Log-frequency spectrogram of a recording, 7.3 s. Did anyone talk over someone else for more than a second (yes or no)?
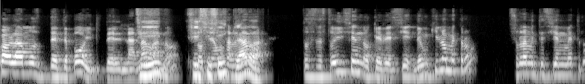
yes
